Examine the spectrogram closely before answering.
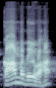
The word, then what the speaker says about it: कामदेवः: अब यहां पर ध्यान से देखिए, सर्वप्रथम नाम है कामदेवः, जिसके विसर्ग का आगे क आने के कारण अपूर्ण ख ऐसा उच्चारण हम करते हैं।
